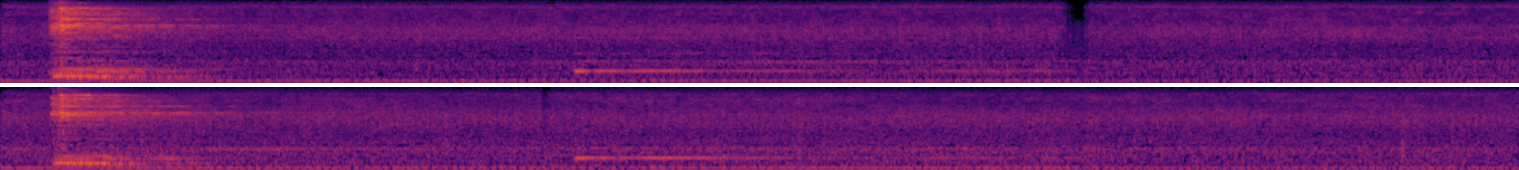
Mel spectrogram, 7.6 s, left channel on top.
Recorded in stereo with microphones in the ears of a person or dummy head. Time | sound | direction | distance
0.2 | a clunk | 20° left (ahead or behind) | 0.5 m
2.9 | a piano | 25° left (ahead or behind) | 1.0 m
